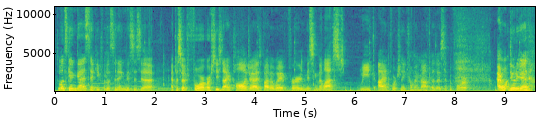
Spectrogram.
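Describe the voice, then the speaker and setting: A young man co-hosts a casual podcast in an expressive, mid-range voice, with faint music in the background. He teases his co-hosts, jokes between topics, and closes with some quick plugs.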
